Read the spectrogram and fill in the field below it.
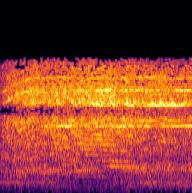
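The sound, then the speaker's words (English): A steady, unbroken roar of returning Spitfire fighter planes coming in and peeling off one after another, loud and dense with a faint whining tone on top, holding the same level throughout with no voices. “The Spits are back. What did I tell you? They're coming in. Here comes the first. He's peeling off.”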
